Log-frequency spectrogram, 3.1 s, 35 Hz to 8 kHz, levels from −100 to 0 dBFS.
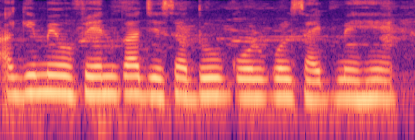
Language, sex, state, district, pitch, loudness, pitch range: Hindi, female, Arunachal Pradesh, Lower Dibang Valley, 195 Hz, -14 LUFS, 185-205 Hz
